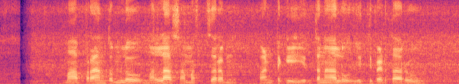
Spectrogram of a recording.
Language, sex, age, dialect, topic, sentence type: Telugu, male, 18-24, Southern, agriculture, statement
